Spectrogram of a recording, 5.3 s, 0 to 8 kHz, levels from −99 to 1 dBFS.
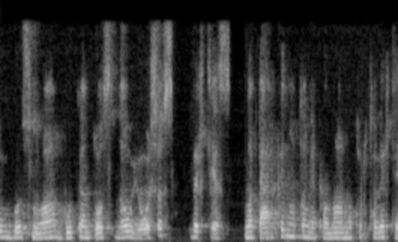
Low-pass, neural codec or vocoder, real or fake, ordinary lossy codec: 7.2 kHz; vocoder, 44.1 kHz, 128 mel bands, Pupu-Vocoder; fake; MP3, 64 kbps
